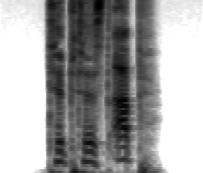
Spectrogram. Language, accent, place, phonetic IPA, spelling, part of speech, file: German, Germany, Berlin, [ˌtɪptəst ˈap], tipptest ab, verb, De-tipptest ab.ogg
- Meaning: inflection of abtippen: 1. second-person singular preterite 2. second-person singular subjunctive II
